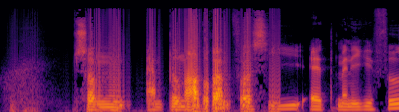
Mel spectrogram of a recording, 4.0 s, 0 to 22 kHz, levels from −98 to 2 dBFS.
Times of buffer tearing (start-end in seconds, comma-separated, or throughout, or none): 0.00-2.80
